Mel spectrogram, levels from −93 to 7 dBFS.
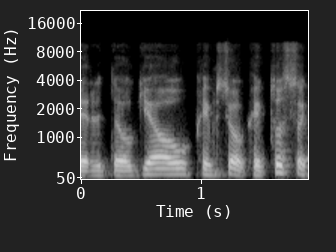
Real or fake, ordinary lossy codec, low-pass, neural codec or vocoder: fake; Opus, 32 kbps; 9.9 kHz; vocoder, 22.05 kHz, 80 mel bands, WaveNeXt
